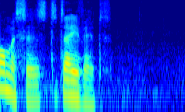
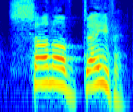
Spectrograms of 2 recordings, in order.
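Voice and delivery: loud, higher, slow desperate cry; crying out louder; 8 semitones higher, 12 dB louder, slower than usual. Retold or imitated. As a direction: beggar shouting even louder over the crowd. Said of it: "He cries out all the more".

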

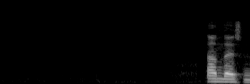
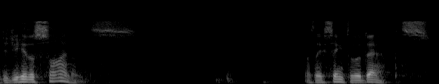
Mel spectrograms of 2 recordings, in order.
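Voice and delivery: hushed; 6 semitones lower, 10 dB quieter than usual. Real, not acted. Preacher evoking silence after the pigs drown, hushed. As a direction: drop low and soft, with a long pause.

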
